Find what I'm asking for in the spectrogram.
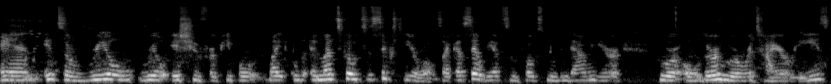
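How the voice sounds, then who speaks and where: A woman speaks at medium pitch and a moderate pace, somewhat breathy, with a dark, mellow tone, big swings in loudness and a dry, close sound with no echo. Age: 60s. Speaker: congressional candidate and social worker. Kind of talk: interview.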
